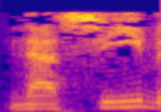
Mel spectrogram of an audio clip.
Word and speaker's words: Nassib: And perhaps we'll have the story of Carl Nassib.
